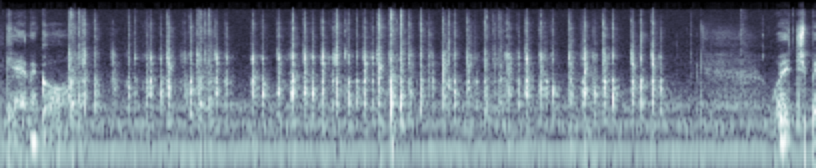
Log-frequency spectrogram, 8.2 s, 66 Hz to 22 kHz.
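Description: Typing on a Corsair K70 RGB MK2 mechanical keyboard with Cherry MX Brown switches gives close, crisp, irregular key clacks in quick bursts with short pauses, under a low steady hum.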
